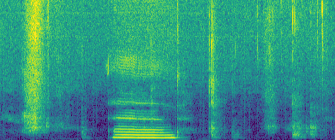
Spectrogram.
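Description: A pen clicks lightly as it is picked up.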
